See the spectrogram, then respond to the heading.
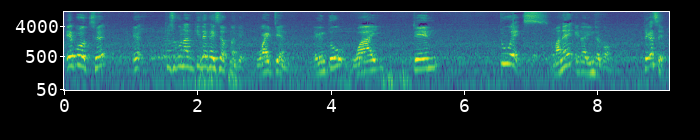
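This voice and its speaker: A man's voice: sits high, sing-song, normal speed, long pauses. A man with a Bangladeshi accent giving a casual promotional product showcase as a shop presenter, talking straight to viewers with English words and check-in tags mixed in. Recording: clearly noisy, ambient background sound.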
